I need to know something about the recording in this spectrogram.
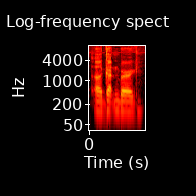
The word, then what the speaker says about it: Guttenberg: be honest give me a break and the pronunciation of your last name is he's guten same it's Gutenberg he supposed to beut Gutenberg yeah they made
